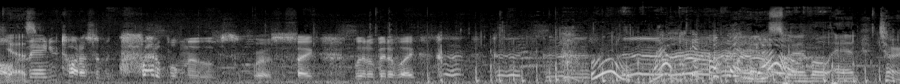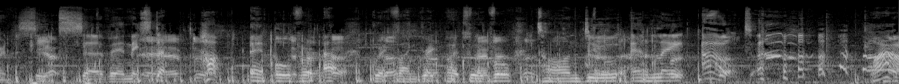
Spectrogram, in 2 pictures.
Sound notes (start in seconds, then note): 3.8 vocalizing and tapping; 16.4 laughs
